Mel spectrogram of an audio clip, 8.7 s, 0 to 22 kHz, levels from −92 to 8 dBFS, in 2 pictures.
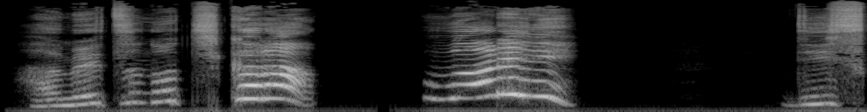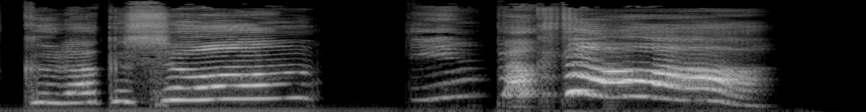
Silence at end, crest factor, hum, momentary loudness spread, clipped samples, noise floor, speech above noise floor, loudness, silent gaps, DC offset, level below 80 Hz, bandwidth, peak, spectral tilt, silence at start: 0.55 s; 20 dB; none; 19 LU; under 0.1%; -67 dBFS; 48 dB; -18 LUFS; 1.90-1.95 s; under 0.1%; -58 dBFS; over 20 kHz; 0 dBFS; 0.5 dB/octave; 0.15 s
